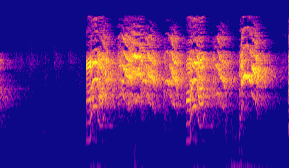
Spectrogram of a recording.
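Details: A pet yellow ringneck parakeet from a breeding pair gives harsh, grating squawks in three bursts over about two and a half seconds, loud and raspy, in a quiet small room.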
